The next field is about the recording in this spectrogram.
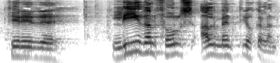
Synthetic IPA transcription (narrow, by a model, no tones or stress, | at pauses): fɪɾɪɾ | liːðanfowlsalmɛn̥t̪iɔhkaɾla̰nt̪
